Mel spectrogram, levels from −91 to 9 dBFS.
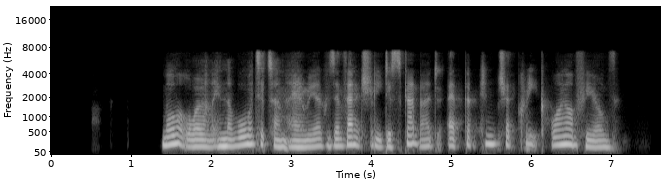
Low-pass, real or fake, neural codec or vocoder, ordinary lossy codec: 7.2 kHz; fake; codec, 16 kHz, 0.5 kbps, FreqCodec, larger model; none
